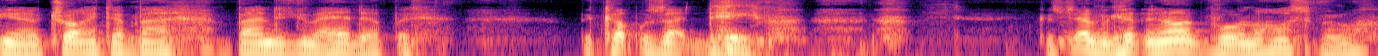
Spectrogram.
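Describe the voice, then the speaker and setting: A man speaks at a fairly quick pace and a medium pitch with ordinary variation. He leaves long, frequent pauses. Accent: English. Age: 60s. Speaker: travel vlogger. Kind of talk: casual vlog narration. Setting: outdoors on a street at night. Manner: rambling, chatty.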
